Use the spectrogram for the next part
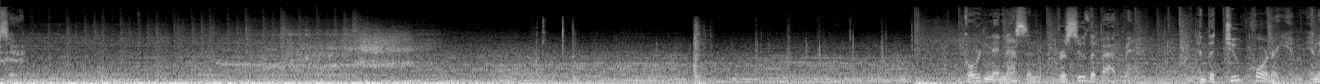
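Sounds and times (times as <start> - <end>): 
car engine rumble: 0.0 - 9.2
car tires skidding across pavement while braking hard: 1.4 - 5.6
speech: 9.7 - 13.1.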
